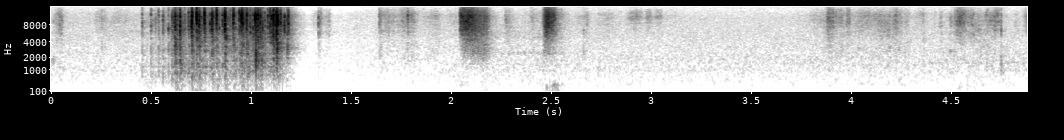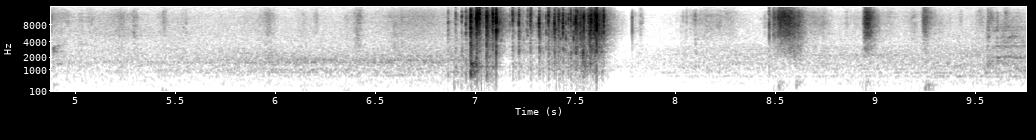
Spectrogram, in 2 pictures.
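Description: Lenormand oracle cards are shuffled in two brisk riffling bursts, one near the start and one later, with light card handling and tapping in between, close up and without speech.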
